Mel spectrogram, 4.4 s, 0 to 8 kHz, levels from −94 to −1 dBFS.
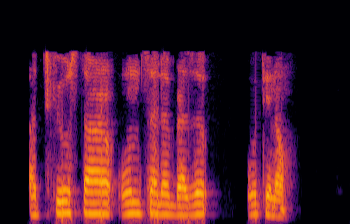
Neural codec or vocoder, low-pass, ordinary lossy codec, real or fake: none; 7.2 kHz; AAC, 16 kbps; real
